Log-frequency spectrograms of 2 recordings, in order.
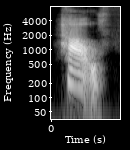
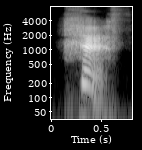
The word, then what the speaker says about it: half: And notice on half that the L is silent. It's not half. Okay. It's half.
